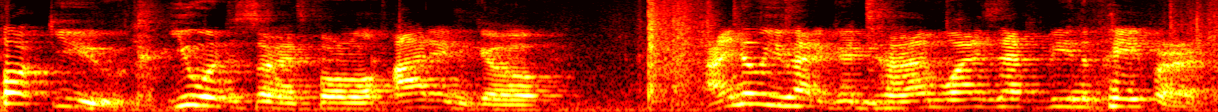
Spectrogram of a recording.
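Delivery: loud, high, hammed-up outburst; mock rant. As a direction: yell it like a jealous student left out.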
